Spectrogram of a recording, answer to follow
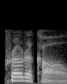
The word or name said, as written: protocol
